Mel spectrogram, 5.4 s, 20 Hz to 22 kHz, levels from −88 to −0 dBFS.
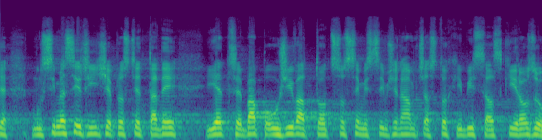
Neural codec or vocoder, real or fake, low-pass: none; real; 14.4 kHz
